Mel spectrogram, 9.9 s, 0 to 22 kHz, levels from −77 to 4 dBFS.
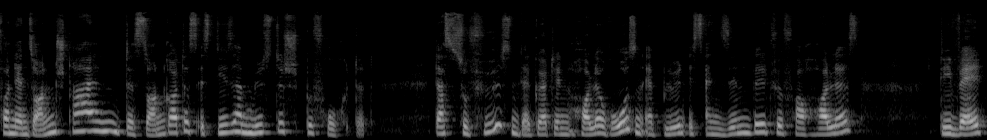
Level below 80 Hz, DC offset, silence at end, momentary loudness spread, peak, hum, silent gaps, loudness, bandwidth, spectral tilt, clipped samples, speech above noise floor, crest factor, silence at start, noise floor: -88 dBFS; under 0.1%; 0 s; 9 LU; -16 dBFS; none; none; -32 LUFS; 15.5 kHz; -5.5 dB/octave; under 0.1%; 32 dB; 16 dB; 0 s; -64 dBFS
